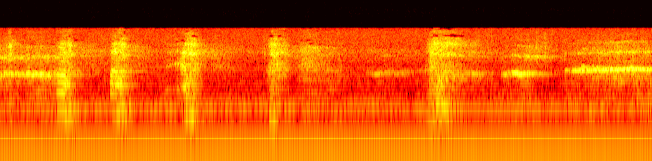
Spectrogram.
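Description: A car skids to a halt, its tires squealing in a few rough bursts with a rising screech near the end, fairly loud amid engine rumble.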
